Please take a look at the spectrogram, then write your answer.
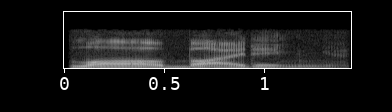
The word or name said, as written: law-abiding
